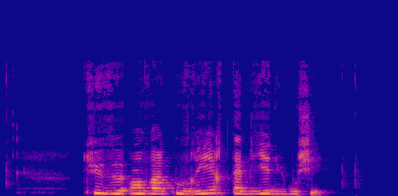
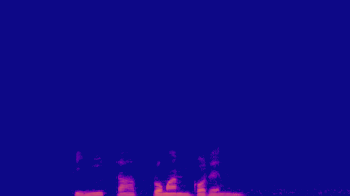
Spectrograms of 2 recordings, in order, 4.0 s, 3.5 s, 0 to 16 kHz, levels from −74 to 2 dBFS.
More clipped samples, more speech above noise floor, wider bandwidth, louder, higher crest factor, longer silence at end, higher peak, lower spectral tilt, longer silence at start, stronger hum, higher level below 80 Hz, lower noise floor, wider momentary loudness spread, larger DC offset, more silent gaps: neither; about the same, 37 dB vs 40 dB; first, 11.5 kHz vs 6.4 kHz; first, -24 LUFS vs -38 LUFS; about the same, 18 dB vs 20 dB; second, 0.75 s vs 1.05 s; first, -8 dBFS vs -20 dBFS; second, -4.5 dB/octave vs -10 dB/octave; about the same, 0.85 s vs 0.75 s; neither; about the same, -68 dBFS vs -70 dBFS; second, -60 dBFS vs -77 dBFS; second, 9 LU vs 12 LU; neither; neither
